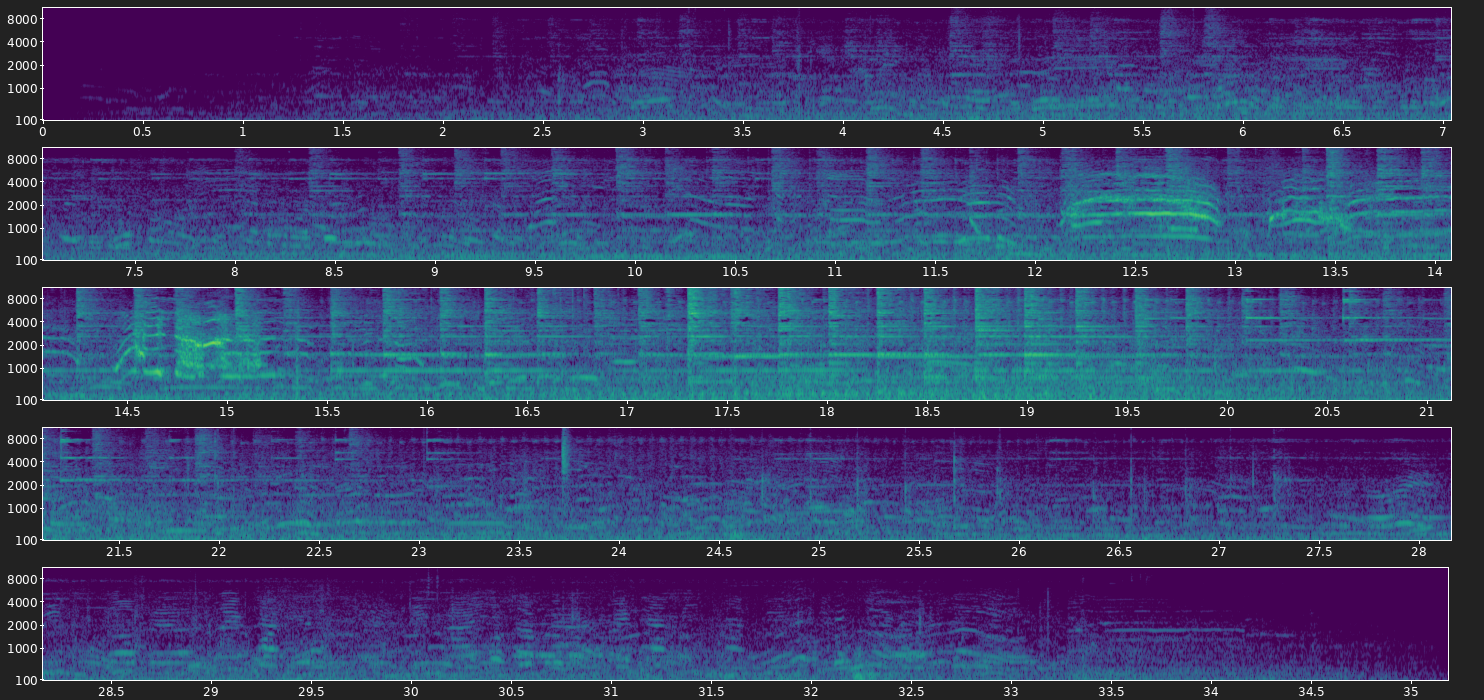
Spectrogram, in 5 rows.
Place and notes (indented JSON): {
  "title": "Rincon de los Ninos, Montevideo, Uruguay - las campanas del tren",
  "date": "2011-03-19 17:50:00",
  "description": "the childrens train is aproaching and all the children ring their bell",
  "latitude": "-34.91",
  "longitude": "-56.16",
  "altitude": "19",
  "timezone": "America/Montevideo"
}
